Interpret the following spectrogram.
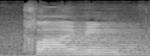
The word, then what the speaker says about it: climbing: hi King again hi King good Nemus tree climbing trees climbing trees we do not pronounce clamping okay so sound here we do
